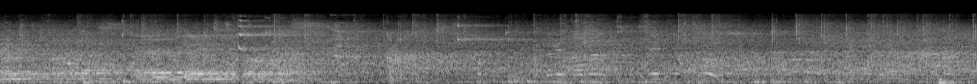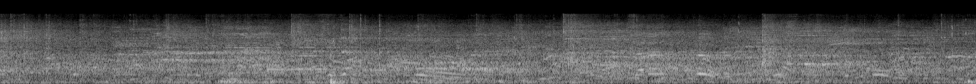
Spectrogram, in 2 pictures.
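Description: Shuttlecocks are struck with rackets in sharp pops.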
